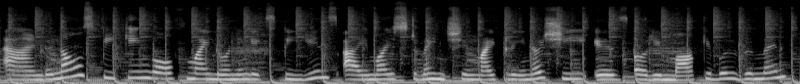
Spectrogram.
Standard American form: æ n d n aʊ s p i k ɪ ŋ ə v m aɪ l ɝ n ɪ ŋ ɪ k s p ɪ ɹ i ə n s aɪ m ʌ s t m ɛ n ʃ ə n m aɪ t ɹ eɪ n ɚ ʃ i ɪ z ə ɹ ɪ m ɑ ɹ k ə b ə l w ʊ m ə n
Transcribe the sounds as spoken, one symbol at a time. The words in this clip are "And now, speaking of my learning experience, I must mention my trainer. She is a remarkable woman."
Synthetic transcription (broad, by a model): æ n d n aʊ s p i k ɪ ŋ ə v m aɪ l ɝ n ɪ ŋ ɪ k s p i ɹ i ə n s aɪ m ʌ s t m ɛ n ʃ ə n m aɪ t ɹ eɪ n ɚ ʃ i ɪ z ə ɹ ɪ m ɑ ɹ k ə b ə l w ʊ m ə n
